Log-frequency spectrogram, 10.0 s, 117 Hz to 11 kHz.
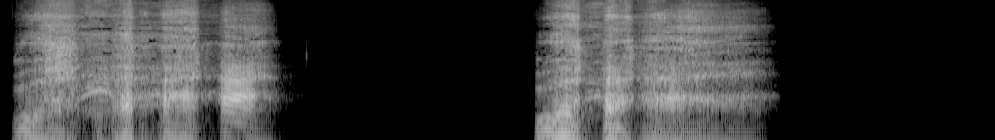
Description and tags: Just laughing in the mic and setting rate to half.
Recorded with Zoom H2. Edited with Audacity.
